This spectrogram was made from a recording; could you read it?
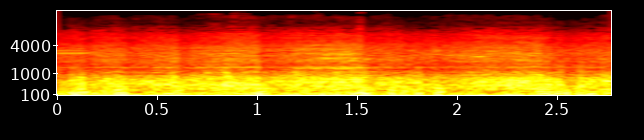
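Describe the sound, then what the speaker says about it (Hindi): A train running through Lalitpur Junction without stopping, heard from inside a coach as a steady close rumble of wheels and carriages with faint clatter, no voices. "ट्रेन अभी स्किप कर रही है ललितपुर जंक्शन को"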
